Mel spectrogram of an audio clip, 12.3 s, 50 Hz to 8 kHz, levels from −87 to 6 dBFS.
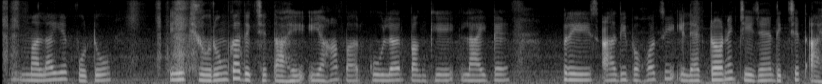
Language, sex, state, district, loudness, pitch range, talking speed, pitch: Hindi, female, Maharashtra, Aurangabad, -30 LUFS, 185-210 Hz, 100 wpm, 195 Hz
